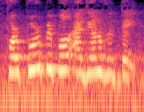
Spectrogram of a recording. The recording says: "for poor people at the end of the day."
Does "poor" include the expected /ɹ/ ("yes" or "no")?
yes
